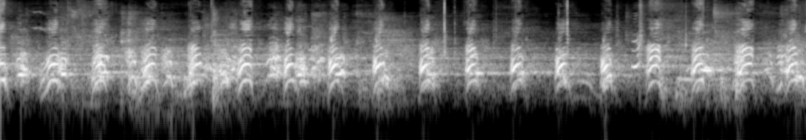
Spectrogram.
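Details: Steady, insistent barking from Echo, a seven-month-old male dog started on bitework: short, bright barks repeated evenly about twice per second, occasionally paired.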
